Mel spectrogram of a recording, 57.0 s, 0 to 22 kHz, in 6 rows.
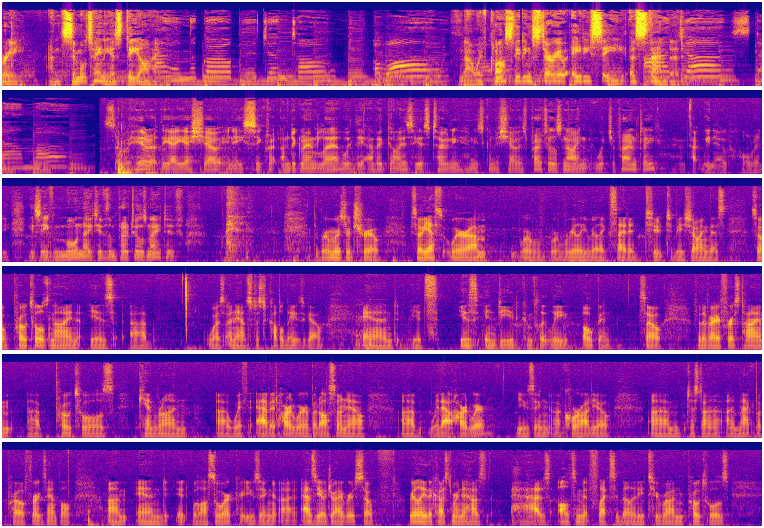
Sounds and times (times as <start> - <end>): Speech: 0.0 - 2.1, 5.7 - 8.7, 10.8 - 21.3, 22.9 - 30.4, 31.0 - 56.6.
